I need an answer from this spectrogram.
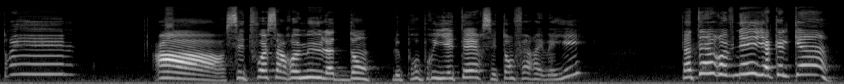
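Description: A hot-tempered sea captain from a comic-book story, exclaiming and blustering, voiced by a woman reading aloud. The voice is high and bright. He speaks slowly. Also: big pitch swings, exaggerated voice. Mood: excited.

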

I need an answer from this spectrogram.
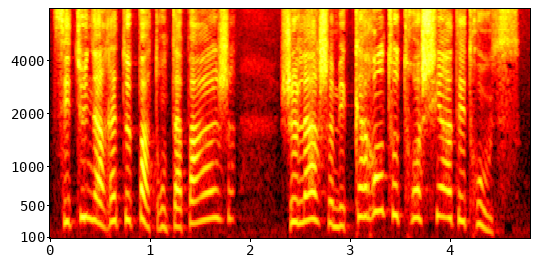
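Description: A woman doing a shouting cranky old man. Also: high voice, expressive, measured pace, pitched above the performer's own voice. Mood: yelling angrily. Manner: shouting, scolding. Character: cranky old male animal keeper, gruff.

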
